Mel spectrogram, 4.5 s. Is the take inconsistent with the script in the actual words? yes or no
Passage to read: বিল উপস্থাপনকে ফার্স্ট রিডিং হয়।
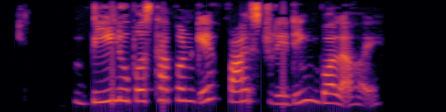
yes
